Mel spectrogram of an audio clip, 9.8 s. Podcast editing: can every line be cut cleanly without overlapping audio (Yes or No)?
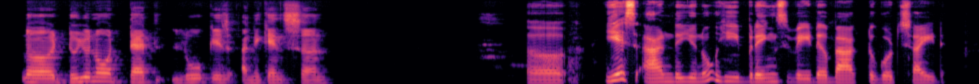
Yes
